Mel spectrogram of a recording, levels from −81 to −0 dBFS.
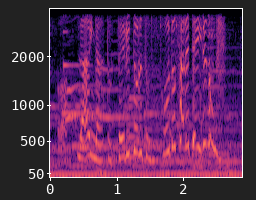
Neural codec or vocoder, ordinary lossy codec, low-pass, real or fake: none; none; 3.6 kHz; real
